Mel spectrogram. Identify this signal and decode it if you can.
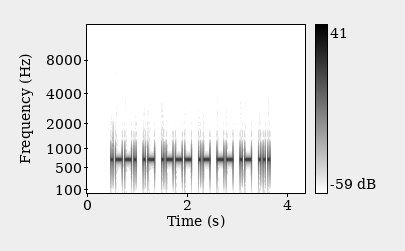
Morse code, heard as a keyed tone, about 26 wpm, 700 Hz. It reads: PAJAMAS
